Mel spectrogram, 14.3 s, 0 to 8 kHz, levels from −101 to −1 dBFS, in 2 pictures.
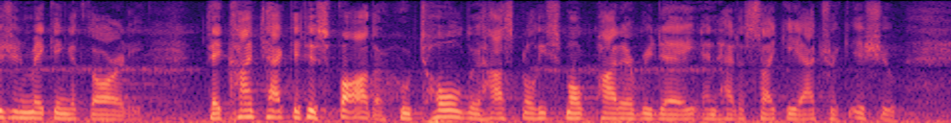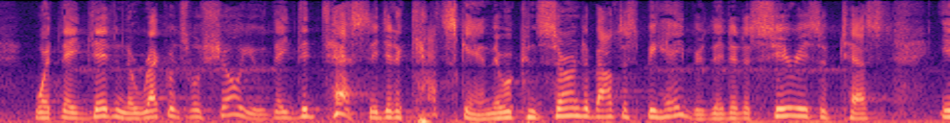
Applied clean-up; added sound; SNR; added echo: none; Church bell; 16 dB; none.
